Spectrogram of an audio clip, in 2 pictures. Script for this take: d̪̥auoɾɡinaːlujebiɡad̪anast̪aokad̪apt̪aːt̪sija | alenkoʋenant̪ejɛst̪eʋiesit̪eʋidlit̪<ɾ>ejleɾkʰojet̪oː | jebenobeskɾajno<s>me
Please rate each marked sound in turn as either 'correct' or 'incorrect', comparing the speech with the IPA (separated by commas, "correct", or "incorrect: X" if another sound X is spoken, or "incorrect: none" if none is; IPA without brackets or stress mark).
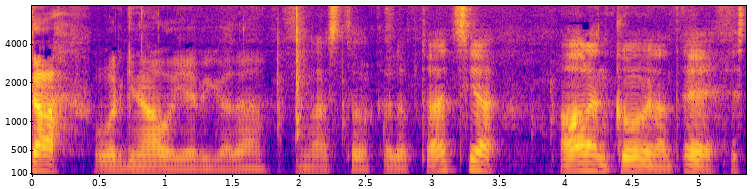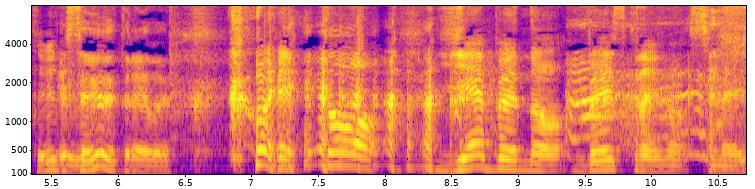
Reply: correct, correct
